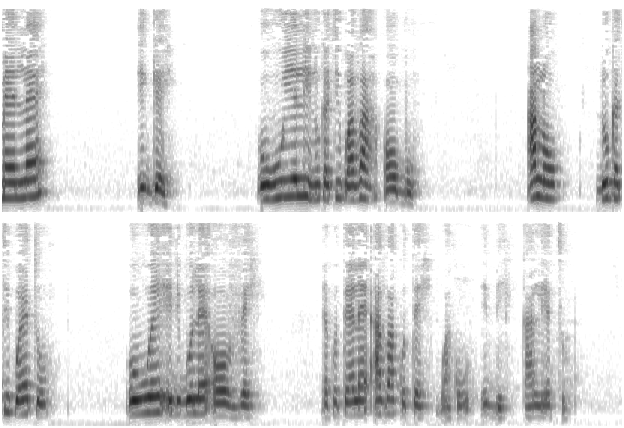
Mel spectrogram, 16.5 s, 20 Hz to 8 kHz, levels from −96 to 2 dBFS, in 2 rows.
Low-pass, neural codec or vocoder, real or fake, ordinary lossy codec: 7.2 kHz; none; real; MP3, 32 kbps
